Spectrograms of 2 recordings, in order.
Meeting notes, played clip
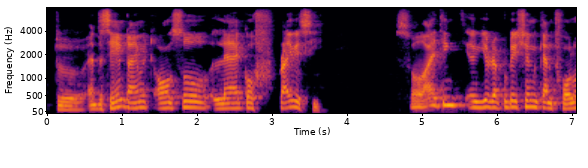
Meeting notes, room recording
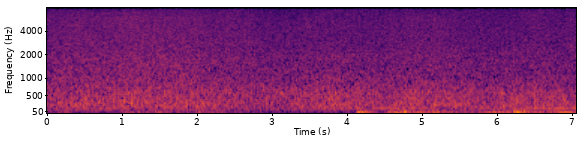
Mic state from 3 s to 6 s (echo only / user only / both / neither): neither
